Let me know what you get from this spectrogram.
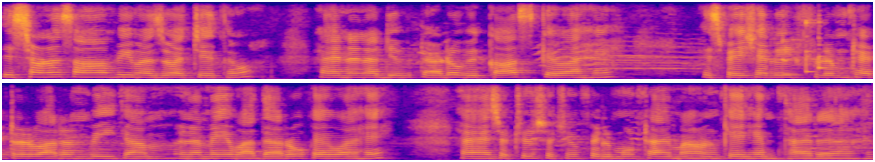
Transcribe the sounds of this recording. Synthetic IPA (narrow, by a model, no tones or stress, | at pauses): ɗɪsəɽ̃əsãbʱɪmɐzoɐt͡ɕet̪ʰo | ɛ̃ːɪnənɪ̆ɐʄʊɗaːɖʱoʋɪkaːskɐjoaːɦe | ɪspeːʃəlifɪlmʈʰeːʈəɾʋaːɾənɪ̆bʱɪɡaːmɪnəmẽʋaːd̪aːɾokɐjoaːɦe | ɛ̃ːsʊʈʰijũsʊʈʰijũfɪlmũʈʰaːɪmaːɽʊnɪ̆kʰeːɦɪmt̪ʰaːeɾɐɦjaːɦɪn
